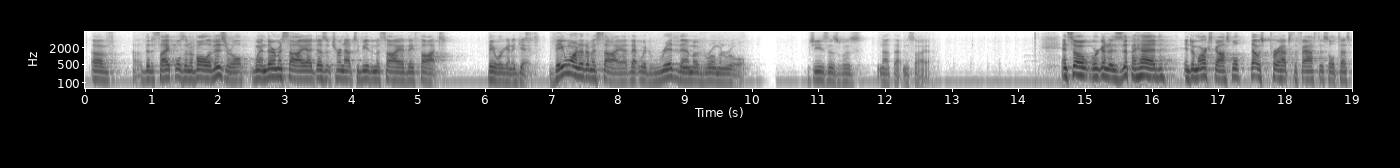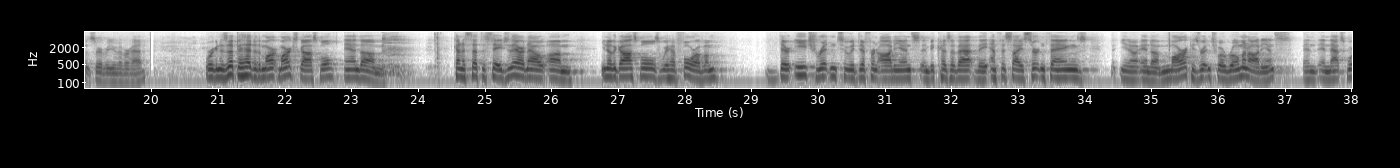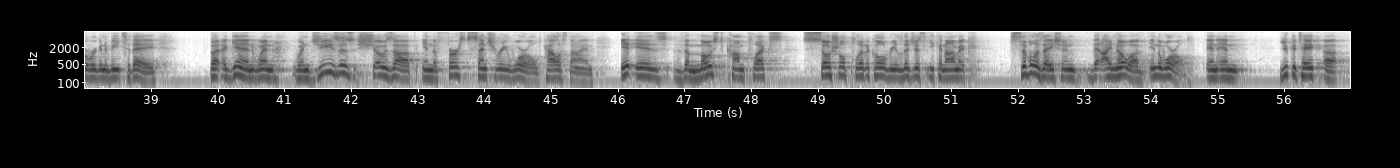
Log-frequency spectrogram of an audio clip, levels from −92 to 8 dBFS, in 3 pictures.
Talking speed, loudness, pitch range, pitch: 170 wpm, -26 LUFS, 125-165 Hz, 150 Hz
